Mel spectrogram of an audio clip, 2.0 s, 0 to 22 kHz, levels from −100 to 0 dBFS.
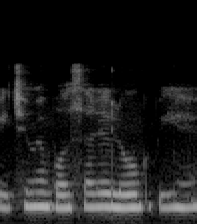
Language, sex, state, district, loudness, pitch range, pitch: Hindi, female, Bihar, Vaishali, -40 LUFS, 205-215 Hz, 210 Hz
